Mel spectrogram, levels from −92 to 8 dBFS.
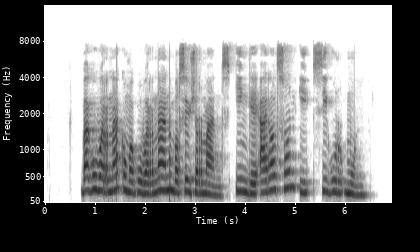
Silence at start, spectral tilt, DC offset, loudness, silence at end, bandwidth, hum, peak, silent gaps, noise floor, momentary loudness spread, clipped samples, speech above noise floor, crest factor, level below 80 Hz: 0.75 s; -6.5 dB/octave; under 0.1%; -15 LUFS; 0.5 s; 8 kHz; none; -2 dBFS; none; -68 dBFS; 11 LU; under 0.1%; 53 dB; 14 dB; -54 dBFS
